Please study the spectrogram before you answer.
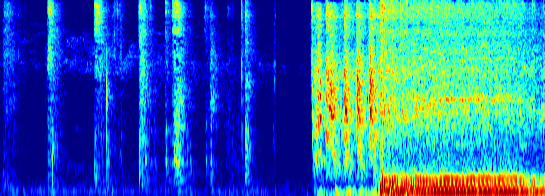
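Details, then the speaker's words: Suzuki Hayabusa turning its rear wheel in gear while the chain was lubed, giving steady metallic ticking and a heavy knock before stalling; the cause was a loosened clutch pressure-plate bolt. Loose clutch pressure plate bolt. "il ya eu un bruit hyper flou c'est qu'il ya un espèce de gros cognement comme des métaux qui a explosé à l'intérieur de la boîte"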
